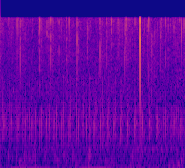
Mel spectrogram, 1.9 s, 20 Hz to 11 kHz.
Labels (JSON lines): {"label": "biophony, rattle", "recorder": "SoundTrap 500"}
